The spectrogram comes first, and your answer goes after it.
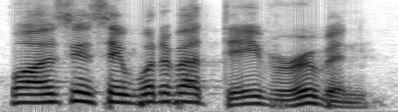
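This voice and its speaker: A man hosting a casual political podcast, talking in a halting, conversational way as he interviews his guests. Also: a little high, very animated, no room sound.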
